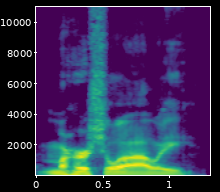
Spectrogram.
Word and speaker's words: Mahershala Ali: Mahershala Ali. – Yeah, Mahershala Ali.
